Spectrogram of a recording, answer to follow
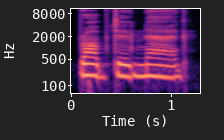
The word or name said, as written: brobdingnag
